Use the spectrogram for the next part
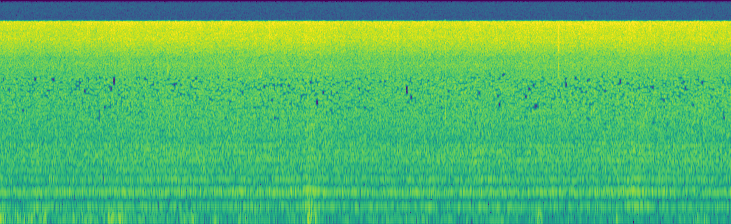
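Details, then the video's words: Honeybees feeding on ultra bee pollen at a big blue pollen feeder, many bees together: a steady, dense droning hum with layered low tones, brief louder swells as individual bees pass close near two, five and eight seconds. "Therapeutic Treatment Sounds Of The Honeybees"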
